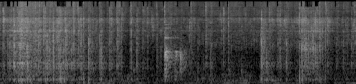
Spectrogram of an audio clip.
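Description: Curry leaves crackling and sizzling loudly in hot oil in a pan, with bursts of spattering and a steady frying hiss, alone without talk.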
